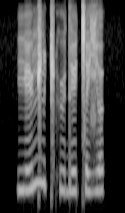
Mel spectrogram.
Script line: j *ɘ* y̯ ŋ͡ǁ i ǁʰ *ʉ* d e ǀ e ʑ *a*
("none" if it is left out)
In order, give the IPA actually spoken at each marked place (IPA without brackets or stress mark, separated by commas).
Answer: e, ʉ, ə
